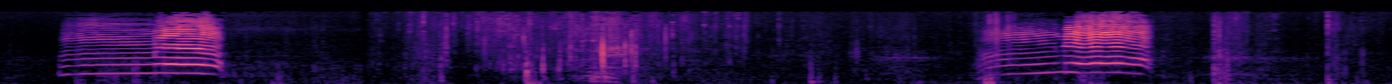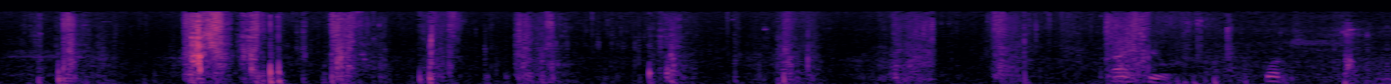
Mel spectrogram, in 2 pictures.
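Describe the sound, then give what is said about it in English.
Goats bleat twice, loud, with wavering nasal cries near the start and again a few seconds later, amid scuffling footsteps and rustling movement that continue throughout, as a goat is taken out during filming. “Do you want to go and take care of Sonam's goats?”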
